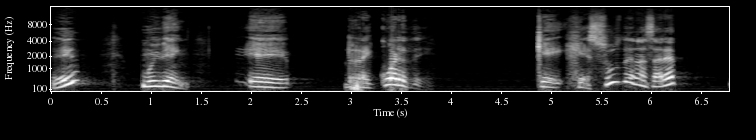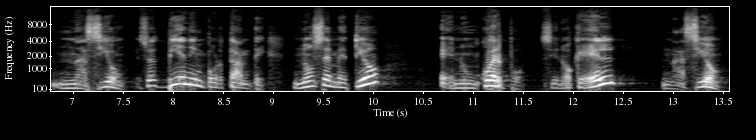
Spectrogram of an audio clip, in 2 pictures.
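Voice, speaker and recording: Husky preacher, unhurried sermon delivery, gravelly tone. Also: mid-range voice, very animated, a little mellow. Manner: slow, deliberate teaching with rhetorical questions.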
